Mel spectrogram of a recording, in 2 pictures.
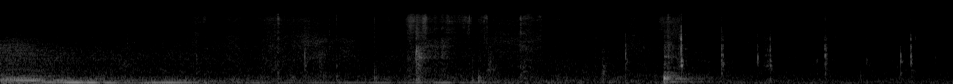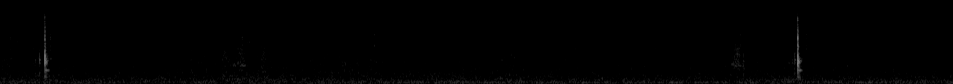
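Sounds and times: low hum: 0:00.0 - 0:04.6.

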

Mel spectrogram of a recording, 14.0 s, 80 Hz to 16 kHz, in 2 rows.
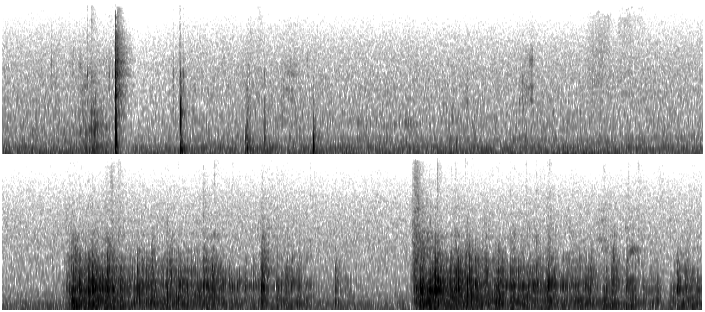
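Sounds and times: plastic ball rolling round track: 0:07.6 - 0:14.0.

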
